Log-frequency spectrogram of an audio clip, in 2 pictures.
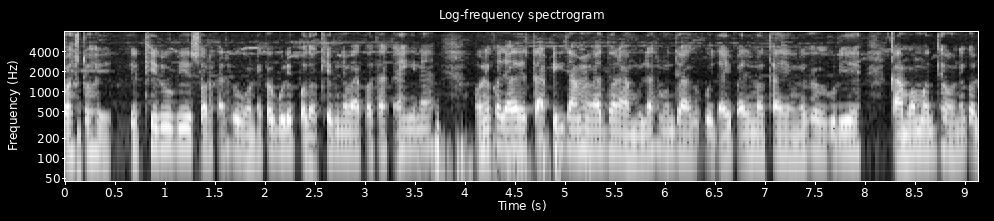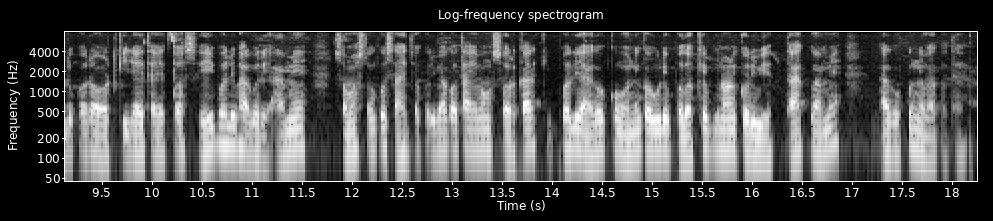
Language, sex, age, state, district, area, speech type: Odia, male, 18-30, Odisha, Nuapada, urban, spontaneous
